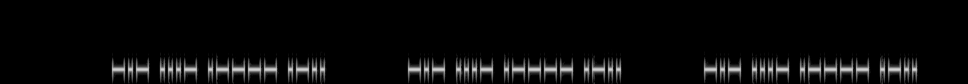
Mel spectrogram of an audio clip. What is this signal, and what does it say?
Morse code, heard as a keyed tone, about 30 wpm, 700 Hz. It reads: KV1L KV1L KV1L
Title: USA Call Signs - 4 Characters - Repeated 3x - 30wpm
